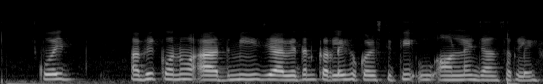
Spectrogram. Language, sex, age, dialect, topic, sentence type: Magahi, female, 31-35, Western, banking, statement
